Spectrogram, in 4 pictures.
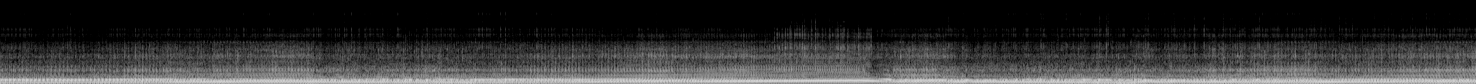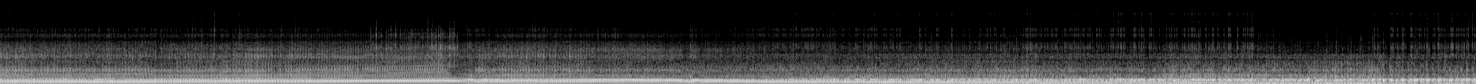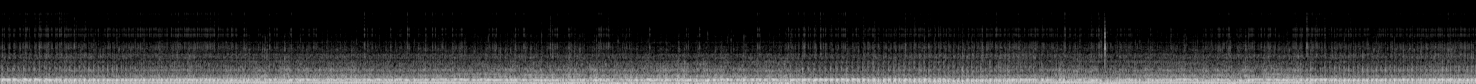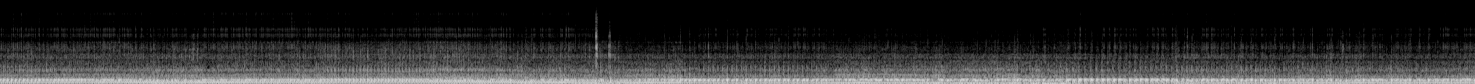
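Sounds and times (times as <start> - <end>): motorcycle engine running: 0.0 - 59.0
sharp clicks: 18.4 - 59.0.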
